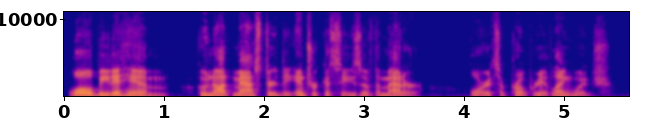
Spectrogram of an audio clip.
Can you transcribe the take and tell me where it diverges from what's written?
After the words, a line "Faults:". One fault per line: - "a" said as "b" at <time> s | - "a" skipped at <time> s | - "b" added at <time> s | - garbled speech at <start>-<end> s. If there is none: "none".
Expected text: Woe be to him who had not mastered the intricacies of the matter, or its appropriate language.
Woe be to him who not mastered the intricacies of the matter, or its appropriate language.
Faults:
- "had" skipped at 1.4 s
